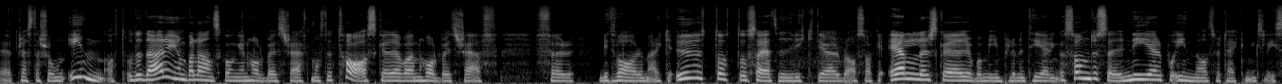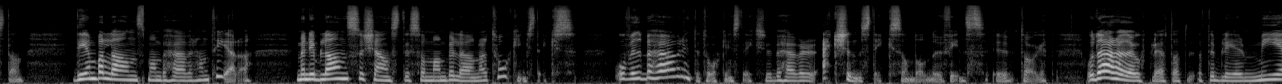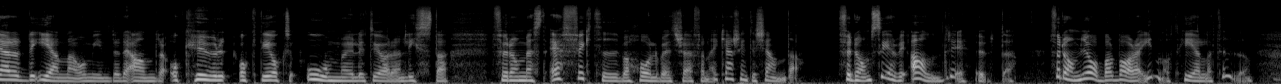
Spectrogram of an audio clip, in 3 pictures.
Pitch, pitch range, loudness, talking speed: 180 Hz, 160-220 Hz, -27 LUFS, 200 wpm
